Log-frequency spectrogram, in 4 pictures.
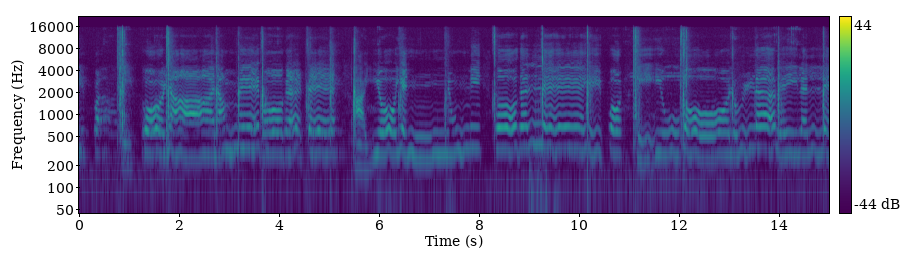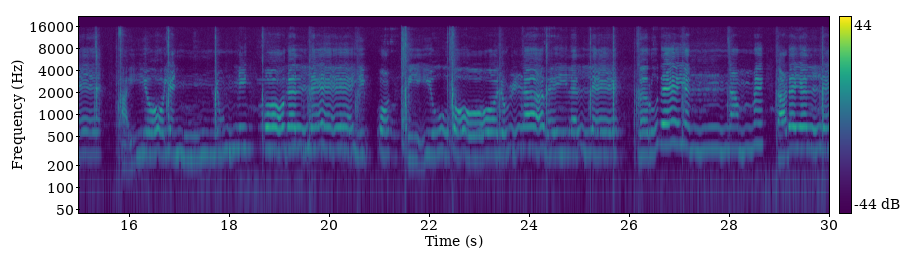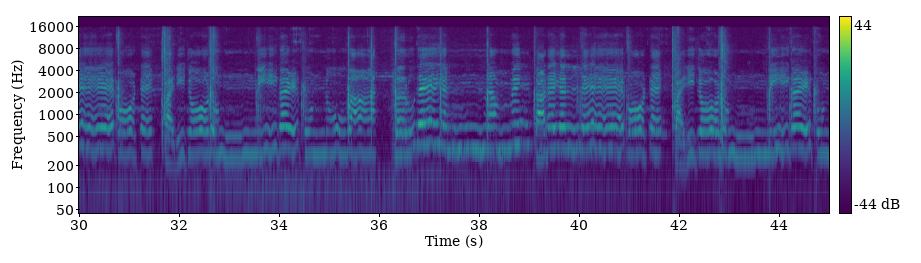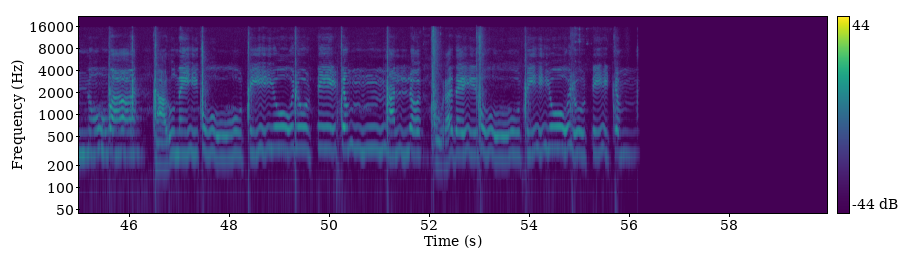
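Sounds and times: group of women singing: 0.0 - 56.2
hands clapping in time: 0.8 - 1.1, 21.4 - 22.7, 27.9 - 37.4, 38.1 - 51.4, 52.0 - 56.2.

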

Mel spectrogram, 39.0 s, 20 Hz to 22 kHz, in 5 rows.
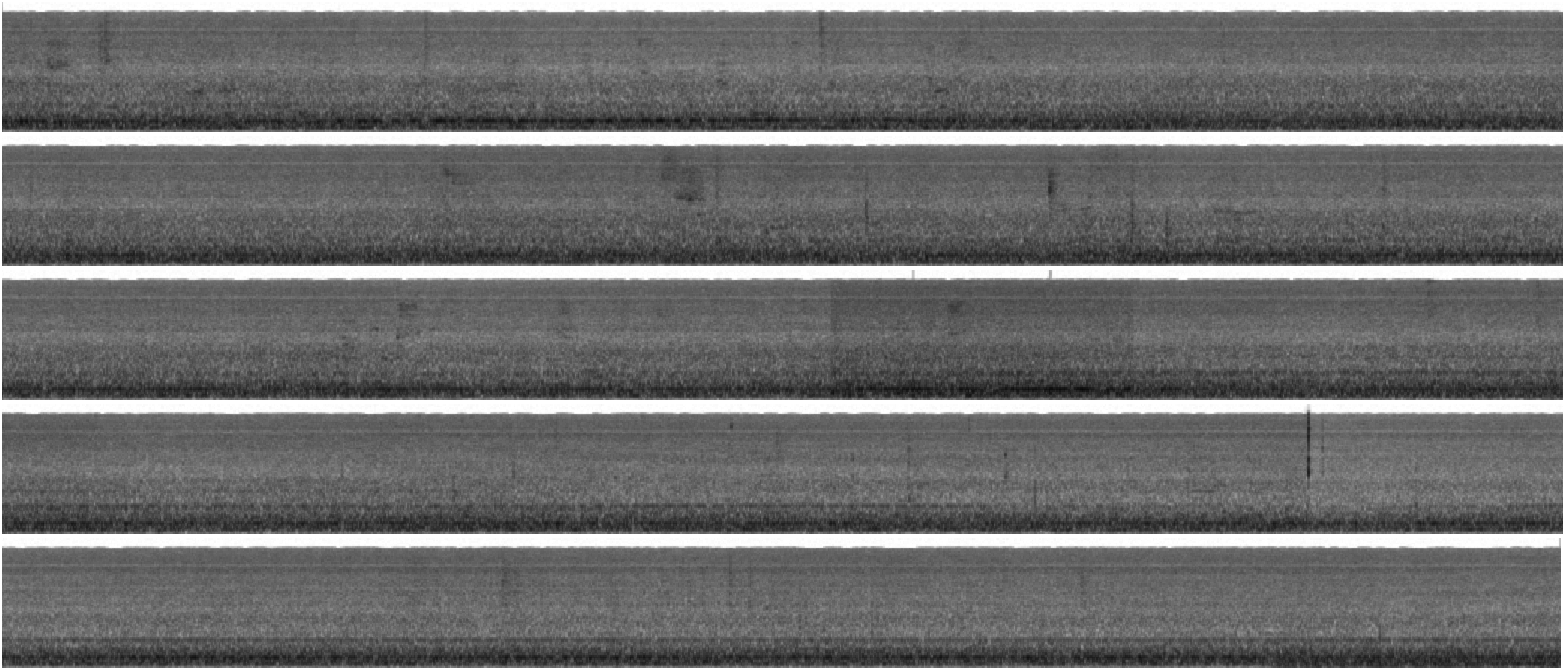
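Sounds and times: jet engines idling: 0.0 - 39.0
air conditioning hum: 37.5 - 39.0.

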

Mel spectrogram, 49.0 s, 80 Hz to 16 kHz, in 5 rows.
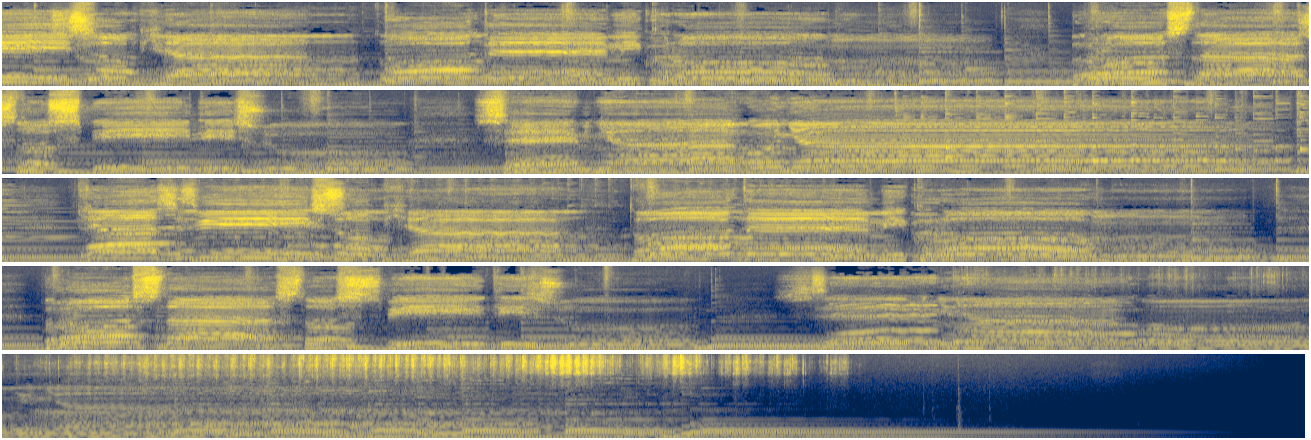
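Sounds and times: person singing with vibrato: 0.0 - 34.6, 35.4 - 45.2
acoustic guitar: 0.0 - 48.5
bouzouki: 15.0 - 25.7.

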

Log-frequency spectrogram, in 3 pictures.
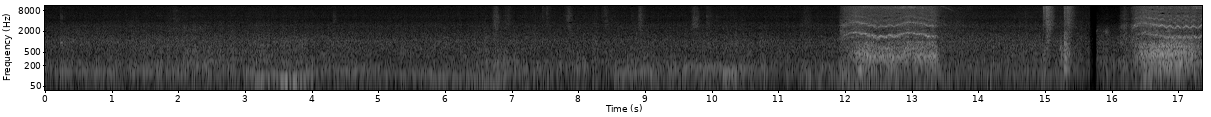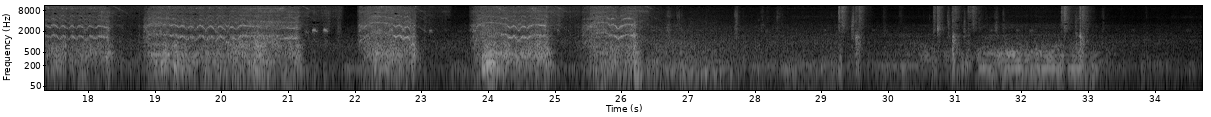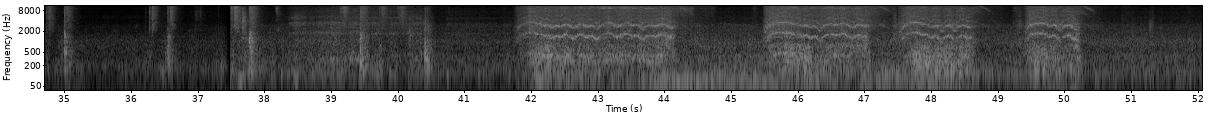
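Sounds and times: electric drill drilling into steel: 11.9 - 13.5, 16.2 - 21.3, 22.1 - 23.1, 23.8 - 26.5, 41.8 - 44.4, 45.5 - 48.8, 49.4 - 50.5.

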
